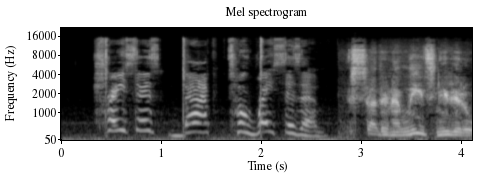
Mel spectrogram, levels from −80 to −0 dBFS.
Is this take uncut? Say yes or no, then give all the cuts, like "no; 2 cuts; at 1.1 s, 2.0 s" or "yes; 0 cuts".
no; 1 cut; at 2.7 s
